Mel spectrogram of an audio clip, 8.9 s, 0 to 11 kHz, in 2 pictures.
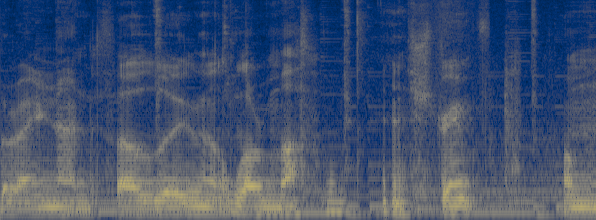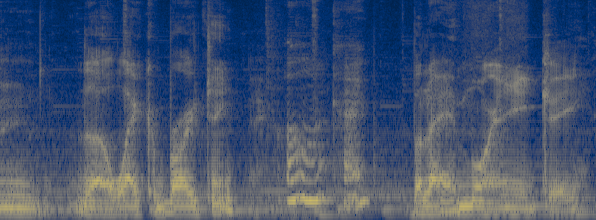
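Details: Ataxic dysarthria in a 29-year-old man with Friedreich's ataxia, a degenerative genetic disease diagnosed at 18 after teenage clumsiness. His speech is slurred and has worsened over time, and he now uses a wheelchair.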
